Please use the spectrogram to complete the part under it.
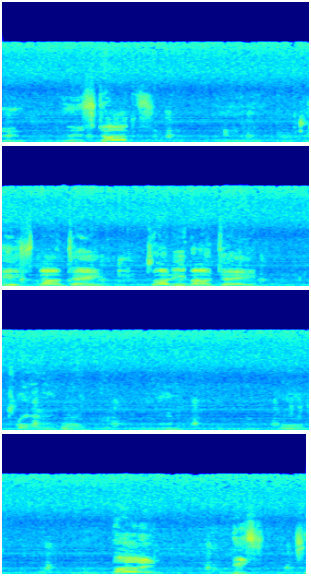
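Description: Deep, gruff creature voices talk back and forth in a slow, clumsy way.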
